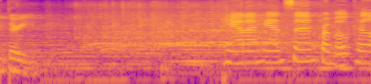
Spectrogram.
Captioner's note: audience cheering and applauding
